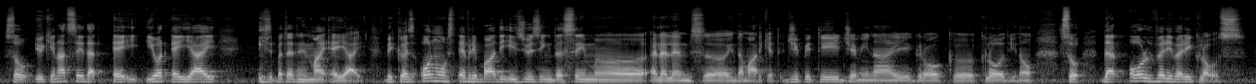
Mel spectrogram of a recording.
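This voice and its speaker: A man speaking on a panel in a casual, measured way, explaining his points with analogies. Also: fairly low pitch, a little hiss or hum.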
